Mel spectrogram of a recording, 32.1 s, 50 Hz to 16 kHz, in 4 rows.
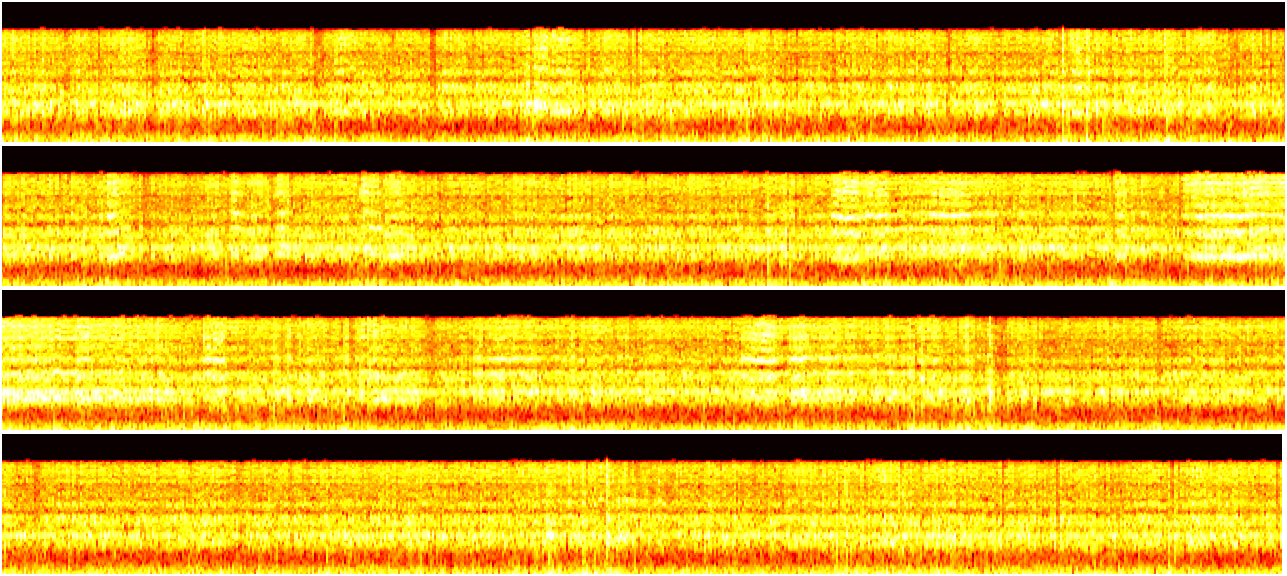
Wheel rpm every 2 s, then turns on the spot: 230, 240, 240, 230, 230, 230, 230, 230, 230, 230, 230, 230, 240, 230, 240, 230.
none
